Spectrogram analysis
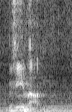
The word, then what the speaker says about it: Weeman: Oh, Weeman says for reference is pronounced V-Man.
